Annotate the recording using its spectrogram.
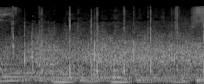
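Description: Audience applauding, a steady patter of many hands clapping, over background music with steady low notes.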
